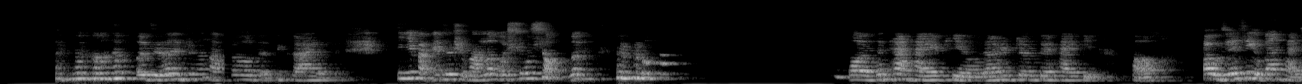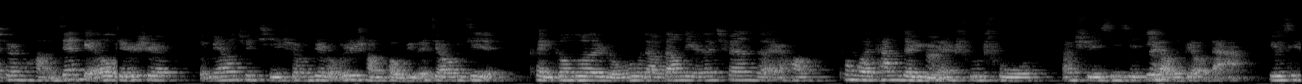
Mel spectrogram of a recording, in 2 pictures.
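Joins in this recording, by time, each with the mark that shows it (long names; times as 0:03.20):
0:02.24: cut off before it has died away
0:14.19: cut off before it has died away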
